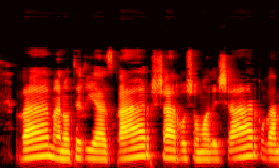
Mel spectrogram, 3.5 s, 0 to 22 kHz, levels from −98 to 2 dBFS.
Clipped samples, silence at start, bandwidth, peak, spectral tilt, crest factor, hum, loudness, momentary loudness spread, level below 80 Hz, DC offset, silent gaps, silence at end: under 0.1%; 0.25 s; 7.8 kHz; -10 dBFS; -4.5 dB/octave; 18 dB; none; -27 LUFS; 6 LU; -78 dBFS; under 0.1%; none; 0 s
